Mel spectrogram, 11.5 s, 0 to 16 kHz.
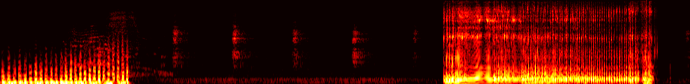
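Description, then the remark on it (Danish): A loud, buzzy raspberry blown with the tongue by an 11-year-old at the start of a two-minute silence, a wet flapping fart imitation, comes in two bursts: a short one at the start, then a longer, harsher one after a quiet gap with faint soft taps. “En pruttelyd med tungen.”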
